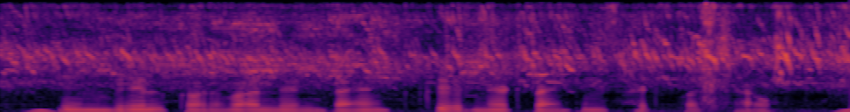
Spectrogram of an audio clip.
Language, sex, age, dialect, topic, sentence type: Maithili, male, 18-24, Bajjika, banking, statement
